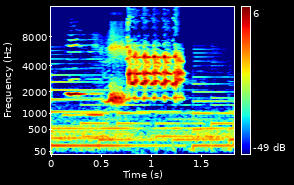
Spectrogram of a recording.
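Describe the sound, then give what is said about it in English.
A red-winged blackbird gives a single harsh, buzzing trill, loud, rising from a brief note into a rapid rattling burst lasting about a second, over a steady low hum. “This week's featured roast is Red Winged Medium Roast, and who better to ask about this quality blend than a real expert, a Red Winged Blackbird itself?”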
